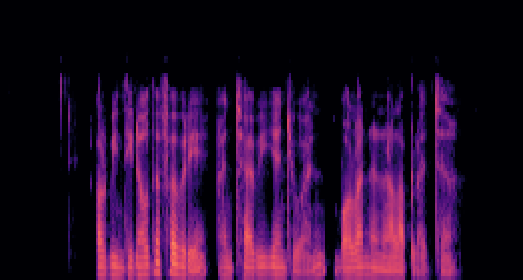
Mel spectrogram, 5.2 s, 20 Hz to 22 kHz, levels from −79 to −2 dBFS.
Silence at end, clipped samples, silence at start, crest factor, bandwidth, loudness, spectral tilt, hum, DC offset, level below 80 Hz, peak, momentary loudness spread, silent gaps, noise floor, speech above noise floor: 0.65 s; under 0.1%; 0.95 s; 24 dB; 9.8 kHz; -30 LUFS; -4.5 dB/octave; none; under 0.1%; -60 dBFS; -6 dBFS; 12 LU; none; -83 dBFS; 53 dB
